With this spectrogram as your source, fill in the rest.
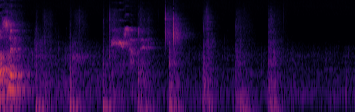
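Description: Footsteps thud at an even pace.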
